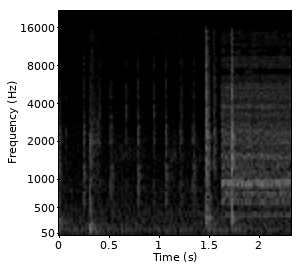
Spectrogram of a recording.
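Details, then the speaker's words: 1994–1997 Honda Accord after fitting an aftermarket LED turn signal: fast, light ticking at four to five clicks a second, quicker than normal; hyperflash because the other side has no working bulb. Owner plans to change the turn signal relay. "So I'll fix this problem soon. What I need to do is my turn signal relay, I need to change it. The one I just changed to an LED one."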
